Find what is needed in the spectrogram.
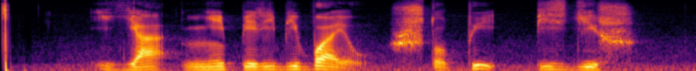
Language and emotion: Russian, angry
